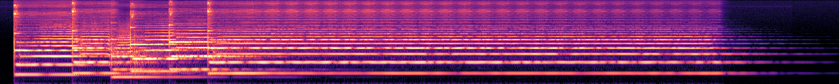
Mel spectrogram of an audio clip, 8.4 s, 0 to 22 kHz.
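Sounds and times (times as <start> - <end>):
oboe in a short stinger: 0.2 - 7.7
flute in a short stinger: 0.2 - 7.8
trumpet in a short stinger: 0.2 - 8.0.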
